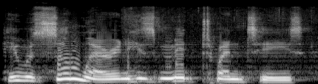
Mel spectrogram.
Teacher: We mentioned that there's a linking ra here, connecting somewhere and in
